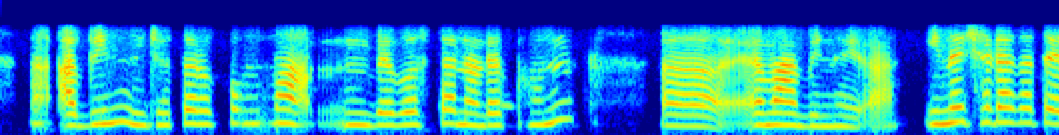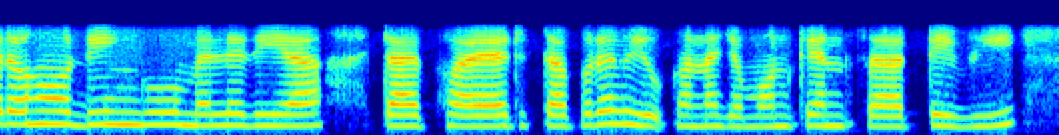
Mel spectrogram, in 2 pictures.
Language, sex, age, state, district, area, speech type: Santali, female, 18-30, West Bengal, Bankura, rural, conversation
